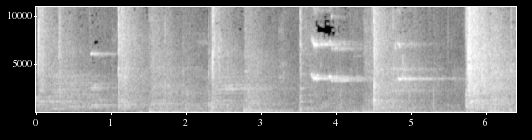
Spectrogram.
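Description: Badminton rally: rackets striking the shuttlecock about six times, one sharp hit every second or so, each ringing on in the echoing sports hall. Short high shoe squeaks on the court floor come between some hits.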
